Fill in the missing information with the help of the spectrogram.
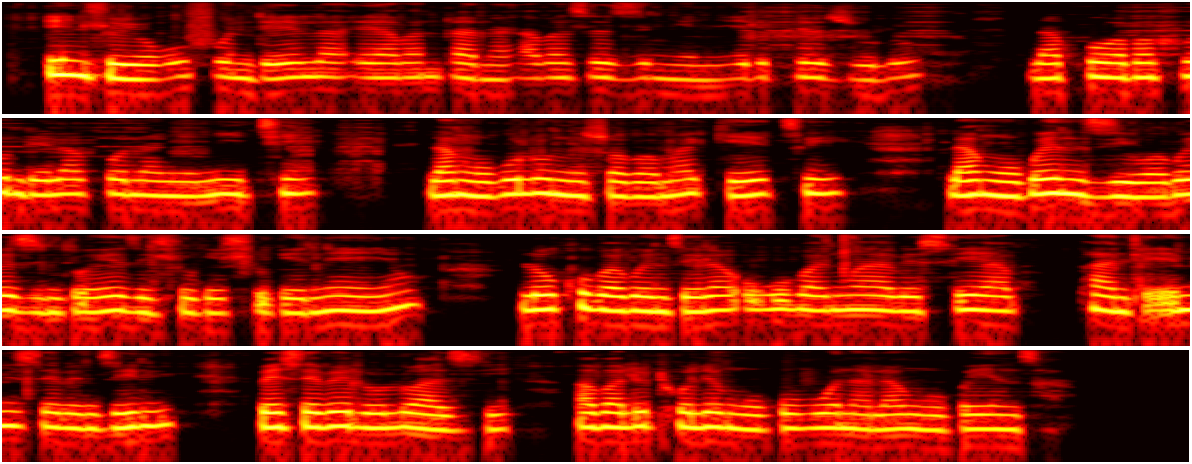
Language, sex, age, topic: North Ndebele, female, 25-35, education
